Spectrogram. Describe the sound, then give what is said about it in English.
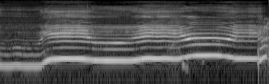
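A single voice sings a wavering, eerie 'ooh-wee' melody, imitating a spooky alien sci-fi theme. The pitch slides upward and the tone holds clear and steady for a couple of seconds. “It's like aliens, isn't it? Like X Files.”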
